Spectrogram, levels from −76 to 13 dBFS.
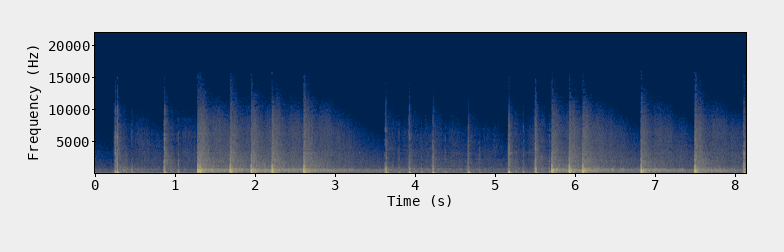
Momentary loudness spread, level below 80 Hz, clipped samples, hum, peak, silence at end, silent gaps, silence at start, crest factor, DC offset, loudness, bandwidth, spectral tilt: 16 LU; -38 dBFS; under 0.1%; none; 0 dBFS; 0 s; none; 0.25 s; 20 dB; 2%; -20 LUFS; 14 kHz; -6.5 dB/octave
